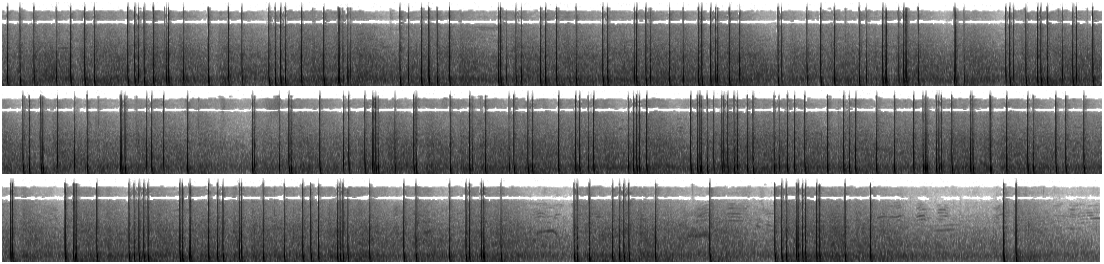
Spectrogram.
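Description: Aerial fireworks display: a continuous rapid barrage of shell bursts and crackling, with many bangs a second, easing briefly about halfway through and again near the end.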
